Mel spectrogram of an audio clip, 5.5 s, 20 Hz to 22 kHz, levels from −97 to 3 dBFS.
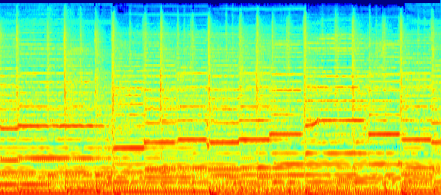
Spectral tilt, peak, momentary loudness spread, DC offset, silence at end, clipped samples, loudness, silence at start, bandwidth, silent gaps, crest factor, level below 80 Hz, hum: -4.5 dB/octave; 0 dBFS; 1 LU; under 0.1%; 0 s; under 0.1%; -11 LUFS; 0 s; 19.5 kHz; none; 10 dB; -18 dBFS; none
